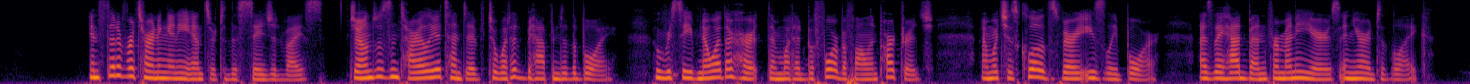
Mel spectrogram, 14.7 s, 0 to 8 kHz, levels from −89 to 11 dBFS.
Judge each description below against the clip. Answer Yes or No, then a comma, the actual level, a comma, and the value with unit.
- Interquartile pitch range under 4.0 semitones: Yes, average, 3.3 semitones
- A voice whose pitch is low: No, high, 205 Hz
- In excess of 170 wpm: Yes, average, 200 wpm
